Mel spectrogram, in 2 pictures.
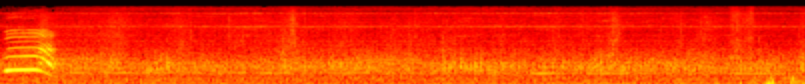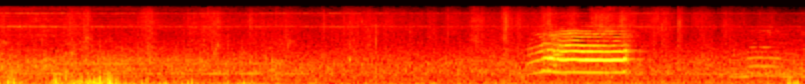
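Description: A toddler's high-pitched calls: a short rising-and-falling squeal right at the start and a longer, held shout about ten seconds in. Faint rustling in between.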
